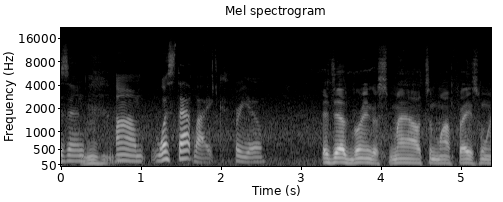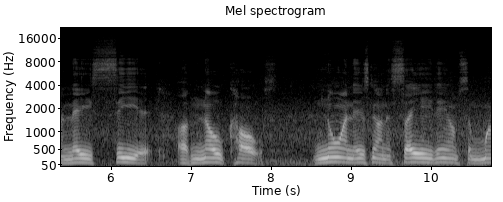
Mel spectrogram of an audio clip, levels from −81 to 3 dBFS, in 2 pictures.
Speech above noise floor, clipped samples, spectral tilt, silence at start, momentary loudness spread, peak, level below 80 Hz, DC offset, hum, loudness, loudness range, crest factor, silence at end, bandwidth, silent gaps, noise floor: 25 dB; under 0.1%; -7.5 dB/octave; 0 s; 12 LU; -10 dBFS; -56 dBFS; under 0.1%; none; -27 LUFS; 2 LU; 18 dB; 0 s; 13.5 kHz; none; -51 dBFS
